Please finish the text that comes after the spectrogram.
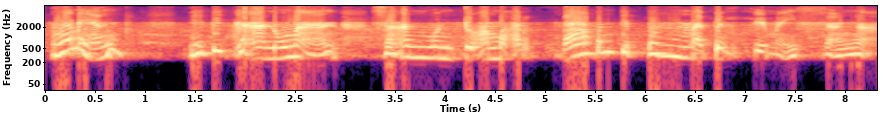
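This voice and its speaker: A woman's voice: high-pitched, very animated, takes it slowly, fairly bright tone, a little hiss or hum, exaggerated voice, rough recording. A woman playing a drunken, defiant teenage younger sister in an Ilocano radio drama, giggly and flippant. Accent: Filipino, Ilocano. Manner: loose, giggly tipsy talk.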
